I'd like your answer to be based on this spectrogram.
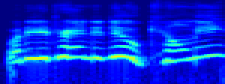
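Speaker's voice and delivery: very high, indignant yell; outraged shout. A narrator's reading. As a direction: shout it like a wounded victim. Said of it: "shouted the giant slug".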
